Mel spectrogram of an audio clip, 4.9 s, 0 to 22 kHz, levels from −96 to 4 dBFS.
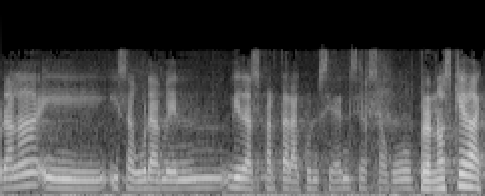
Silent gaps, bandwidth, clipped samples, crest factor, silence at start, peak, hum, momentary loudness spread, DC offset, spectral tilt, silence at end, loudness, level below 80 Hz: none; 7.8 kHz; under 0.1%; 20 dB; 0 s; -4 dBFS; none; 12 LU; under 0.1%; -3.5 dB/octave; 0 s; -23 LUFS; -42 dBFS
